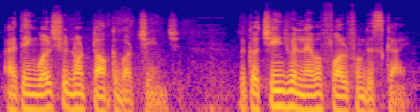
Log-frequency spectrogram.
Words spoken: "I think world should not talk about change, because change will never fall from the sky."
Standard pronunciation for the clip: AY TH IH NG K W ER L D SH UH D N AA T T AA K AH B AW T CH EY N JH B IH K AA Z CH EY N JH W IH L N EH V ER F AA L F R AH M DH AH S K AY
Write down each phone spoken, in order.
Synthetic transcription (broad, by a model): AY T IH NG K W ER L SH UH D N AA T T AA K AH B AW T CH EY N JH B IH K AA Z CH EY N JH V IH L N EH V ER F AA L F R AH M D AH S K AY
